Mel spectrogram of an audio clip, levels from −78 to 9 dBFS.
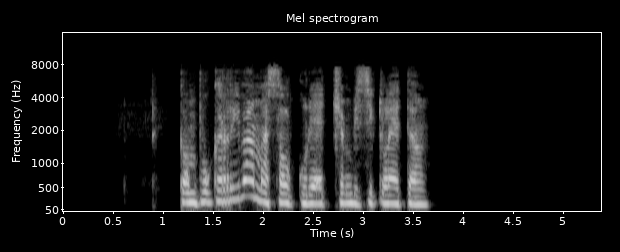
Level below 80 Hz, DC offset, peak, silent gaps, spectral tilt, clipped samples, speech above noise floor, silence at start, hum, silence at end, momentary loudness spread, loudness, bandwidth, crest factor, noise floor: -54 dBFS; under 0.1%; -2 dBFS; none; -5.5 dB/octave; under 0.1%; over 76 dB; 1.15 s; none; 1.75 s; 4 LU; -15 LUFS; 8.2 kHz; 16 dB; under -90 dBFS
